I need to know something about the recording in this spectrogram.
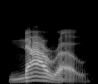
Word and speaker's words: narrow: is narrow narrow narrow here the comma symbolizes the break in between syllables so na is one syllable and rho is another however you find that again the apostrophe is now over the first syllable so the first syllable must be accented narrow is the pronunciation narrow next the word is create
